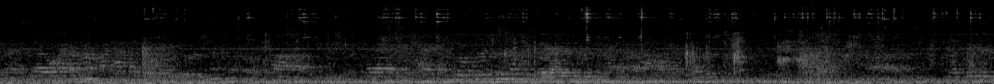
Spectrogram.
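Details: Dogs, one named Pierre, playing in an office; short whimpering and yipping vocalisations come in quick bursts over steady low background hum, with a person talking through much of it.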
